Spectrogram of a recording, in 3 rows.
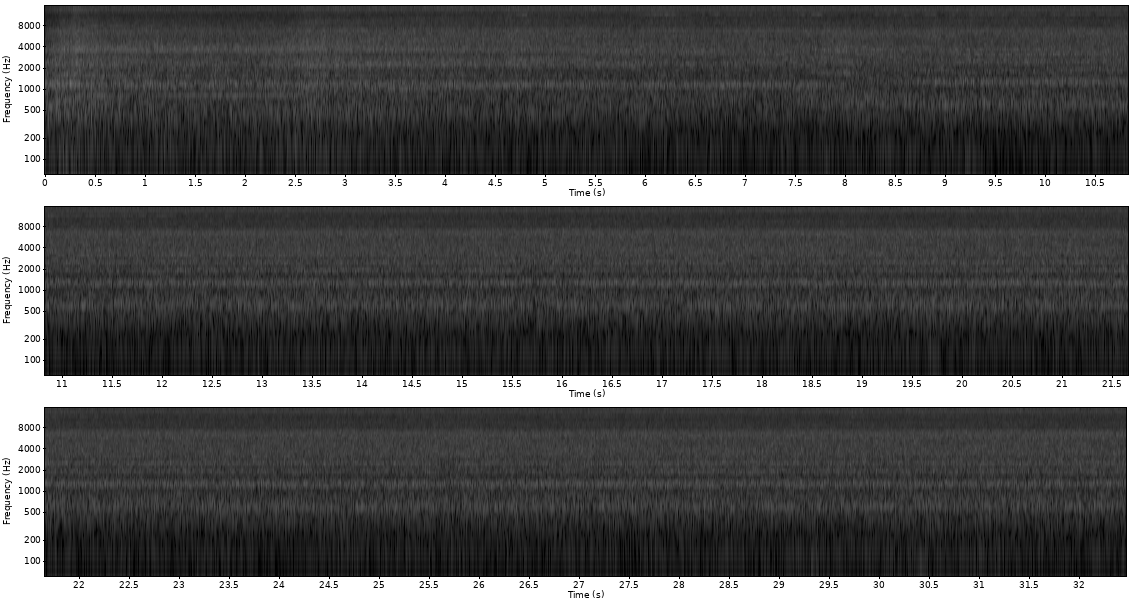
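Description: HausBots HB1 wall-climbing robot's suction fan starting up suddenly and then running steadily as an even rush of air, with faint tones in it that shift about eight seconds in. The fan's suction holds the robot to the wet steel wall while weights hang from it.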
